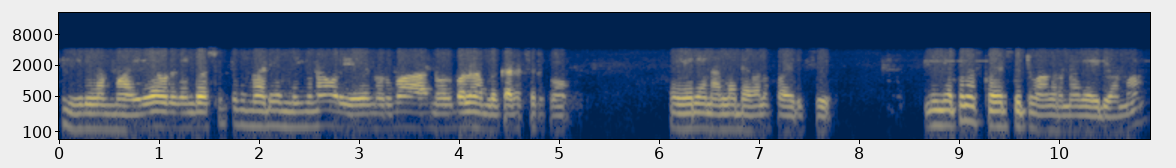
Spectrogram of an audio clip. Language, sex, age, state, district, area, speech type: Tamil, male, 18-30, Tamil Nadu, Vellore, rural, conversation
